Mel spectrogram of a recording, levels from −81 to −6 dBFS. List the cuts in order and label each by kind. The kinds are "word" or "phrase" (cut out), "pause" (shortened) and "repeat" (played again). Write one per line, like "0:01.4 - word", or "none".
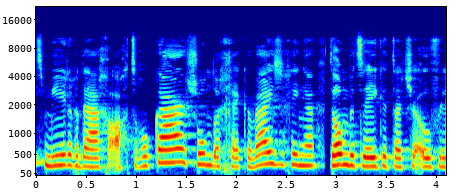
0:02.9 - pause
